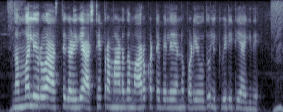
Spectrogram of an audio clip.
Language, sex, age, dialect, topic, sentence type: Kannada, female, 36-40, Mysore Kannada, banking, statement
